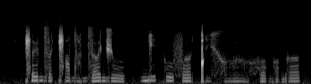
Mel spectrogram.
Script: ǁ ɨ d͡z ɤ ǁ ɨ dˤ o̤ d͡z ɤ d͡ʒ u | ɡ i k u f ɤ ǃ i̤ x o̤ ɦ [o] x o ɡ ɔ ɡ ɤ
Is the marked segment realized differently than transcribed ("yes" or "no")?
yes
